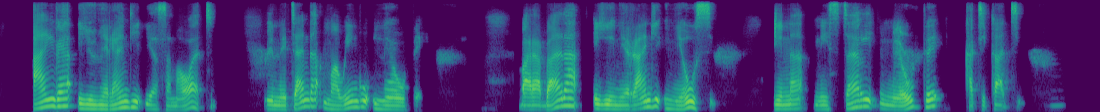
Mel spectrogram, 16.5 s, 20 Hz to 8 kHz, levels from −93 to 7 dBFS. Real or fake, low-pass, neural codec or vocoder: fake; 7.2 kHz; codec, 16 kHz, 1 kbps, X-Codec, HuBERT features, trained on balanced general audio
